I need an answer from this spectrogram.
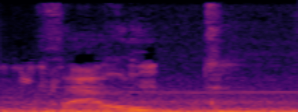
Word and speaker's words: Salut: The tea is not silent. It's not. No. Salut. Well. So how do you pronounce it? She says salute.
